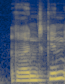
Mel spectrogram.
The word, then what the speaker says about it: Röntgen: denn tatsächlich wird rönken im Infinitiv wie ein G ausgesprochen aber wenn man es konjugiert wird es wie ein ch ausgesprochen Röntgen ich gehe zum Röntgen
